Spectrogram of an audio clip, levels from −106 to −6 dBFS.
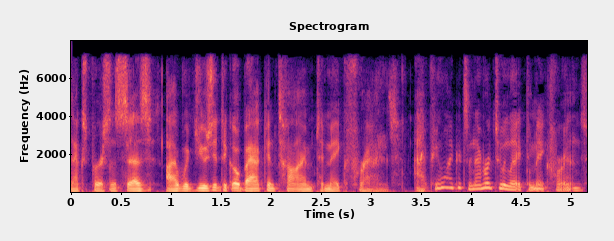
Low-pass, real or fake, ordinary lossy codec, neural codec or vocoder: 7.2 kHz; fake; MP3, 64 kbps; codec, 24 kHz, 3 kbps, HILCodec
